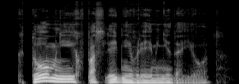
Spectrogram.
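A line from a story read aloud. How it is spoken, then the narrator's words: Sigh. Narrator (Russian): вздохнул я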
